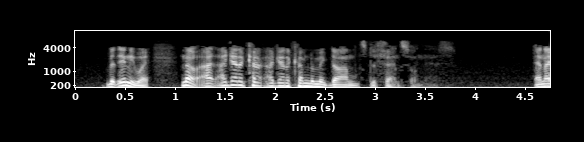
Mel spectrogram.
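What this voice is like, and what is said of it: Usual voice. Nothing is said of it.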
